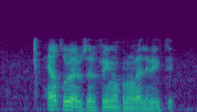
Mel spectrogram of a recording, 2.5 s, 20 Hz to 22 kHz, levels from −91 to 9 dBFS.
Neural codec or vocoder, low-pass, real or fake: vocoder, 22.05 kHz, 80 mel bands, WaveNeXt; 5.4 kHz; fake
